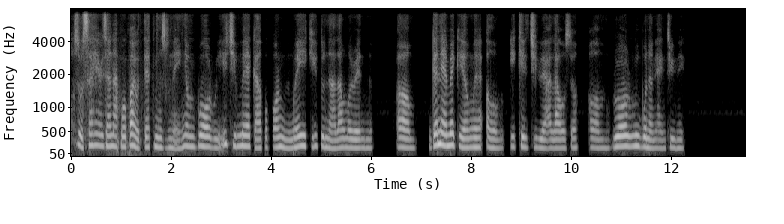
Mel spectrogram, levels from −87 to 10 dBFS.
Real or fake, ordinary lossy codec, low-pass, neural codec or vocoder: fake; none; 7.2 kHz; codec, 16 kHz in and 24 kHz out, 0.6 kbps, FocalCodec, streaming, 4096 codes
